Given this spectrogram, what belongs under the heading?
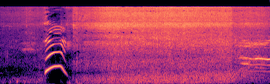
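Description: Big ocean waves wash and churn around a boat at sea, a dense rushing surf close by. A short shout rises above the water near the start.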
